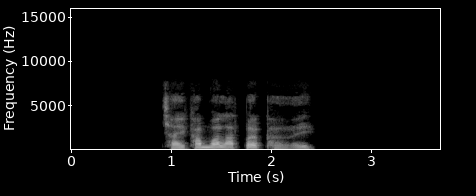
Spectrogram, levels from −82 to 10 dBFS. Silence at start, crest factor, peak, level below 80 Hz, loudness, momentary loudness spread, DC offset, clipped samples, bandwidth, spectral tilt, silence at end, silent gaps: 0.95 s; 20 dB; -10 dBFS; -70 dBFS; -27 LUFS; 14 LU; under 0.1%; under 0.1%; 8 kHz; -6 dB/octave; 1.3 s; 1.69-1.73 s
